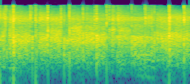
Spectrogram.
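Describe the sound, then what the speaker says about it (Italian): A group bursts into brief, lively applause, many hands clapping densely and close by in a short, steady wash. "Un applauso a tutti."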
